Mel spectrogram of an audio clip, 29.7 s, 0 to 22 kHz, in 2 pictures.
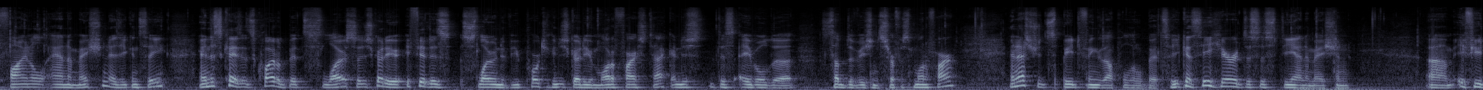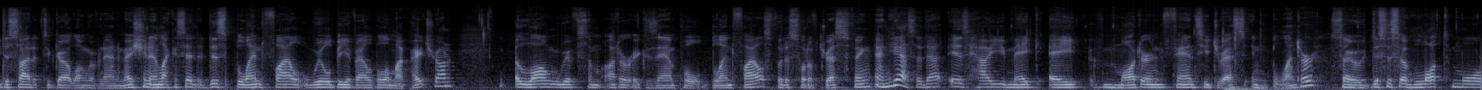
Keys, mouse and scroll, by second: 3.6-6.2 middle drag, 9.1 click, 9.6-13.7 middle drag, 15.0 middle click, 16.4-29.6 middle drag.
